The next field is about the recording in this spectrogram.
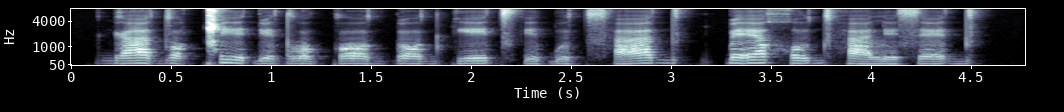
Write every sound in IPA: ɡ a d ɔ ǁ ɪ ɗ ɪ d lˠ u k ɔ d ɗ ɔ d k e t͡sʼ ɪ ɓ ʊ t͡sʰ a d | k͡p ɛ χ u d h a l ɪ s ɛ d

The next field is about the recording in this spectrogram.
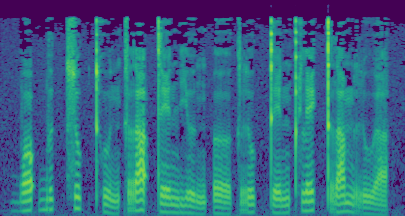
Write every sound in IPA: b ɔ˦˥ ʔ b ɯ˥˩ k̚ s u˥˩ k̚ tʰ u˩˦ n k r a˥˩ ʔ t e˧ n j ɯ˩˦ ŋ ʔ ɤː˩˦ k r u˦˥ k̚ t e˦˥ n pʰ l e˥˩ k̚ t r a˥˩ m r u˨˩ a̯

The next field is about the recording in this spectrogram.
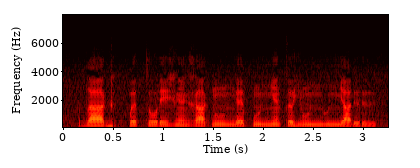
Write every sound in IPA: d aː˧ ɡ ɨ˨ k͡p ə˧ t o˧ ɾ e˧ ɣ ɛ̃˨ ɣ a˨ k͡p ũ˦˨ ŋ ɛ˨ p ũ˧ ɲ ɛ̃˦ t ə˧ j ũ˨˦ ɲ u˦ ɲ a˨ ɾ ɨ˦ ɾ ɨ˨

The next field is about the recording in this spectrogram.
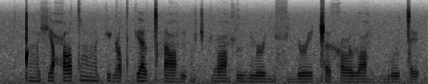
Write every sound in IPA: ǃ a̤ xʲ e ħ ɔ tˤ ɦ a̤ kʲ ə ɡʲ ɔ tˤ kʲ a l ǀʰ a ʕ e̤ m ʔ a̤ t͡ʃ kʲ ṳ ʕ e̤ x lʲ ṳ m ɹ i̤ s i̤ ɹ ɪ ǁ ə x ʕ u l ʕ e̤ ɡ͡b u l ǀ ɪ

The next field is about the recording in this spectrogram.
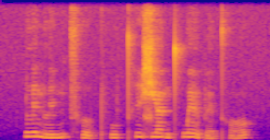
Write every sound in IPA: l i˥˩ n l i˧˥ ŋ t͡sʰ ɹ̩˨˩ pʰ u˧˥ t̪ʰ i˥˧ ɕ j ɛ˥˧ n t̪ʰ w e˥˩ ɪ̯ p e˩ ɪ̯ t̪ʰ ɤ˧˥

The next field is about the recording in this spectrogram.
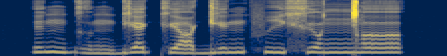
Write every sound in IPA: ɪ˦ ŋ ɡʱ ə˩ ŋ ɡʲ æ˥ kʲ ɑ˨ ɡʲ ɛ˥ ŋ f i˦ xʲ ɔ˥ ŋ͡ǀ ʌ˥

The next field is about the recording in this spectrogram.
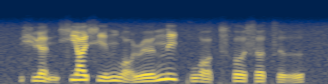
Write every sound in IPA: ɕ ɥ ɛ̰˨˩ n ɕ j ä˥ ɕ i˧˥ n̪ w ɔ̰˨˩ ɻ ɻ̩˧˥ n̪ i˥˩ k w ɔ̰˨˩ t͡sʰ o˥˧ ʊ̯ s ɤ˥˩ t͡s ɹ̩˨˩˦

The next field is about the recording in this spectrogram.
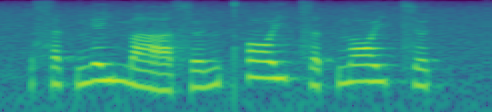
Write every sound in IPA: s ɐ˧ k̚ ŋ e˥ j m aː˨˩ s ɵ˨˥ n t̪ʰ ɔː˥ j t͡s ɐ˨˥ t̚ n̪ ɔː˥ j t͡s ɵ˧ t̚

